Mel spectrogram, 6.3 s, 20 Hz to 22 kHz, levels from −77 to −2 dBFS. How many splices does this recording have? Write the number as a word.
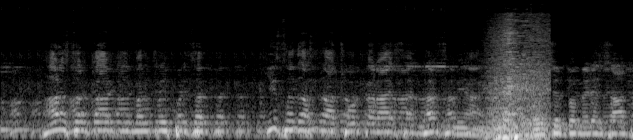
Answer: one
